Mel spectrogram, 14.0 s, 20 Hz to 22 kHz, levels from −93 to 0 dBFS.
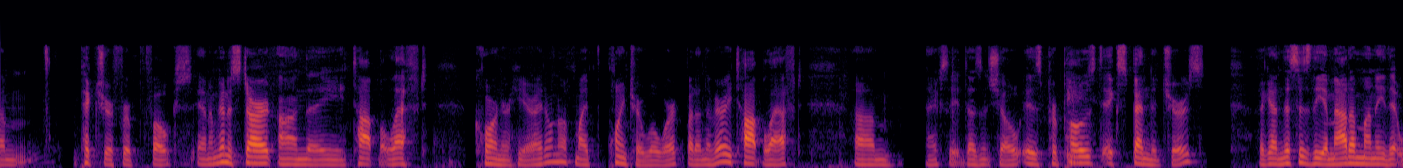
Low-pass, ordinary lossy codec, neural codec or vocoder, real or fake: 7.2 kHz; AAC, 48 kbps; none; real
